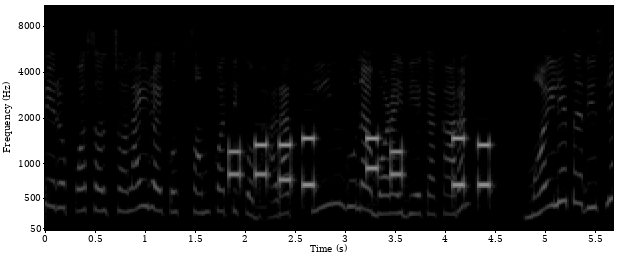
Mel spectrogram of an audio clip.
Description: DTMF, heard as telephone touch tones, dialled by hand, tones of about 120 ms, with speech in Nepali. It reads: 7853 #7 32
